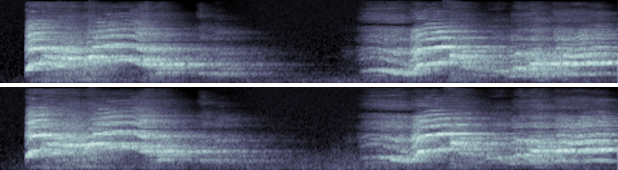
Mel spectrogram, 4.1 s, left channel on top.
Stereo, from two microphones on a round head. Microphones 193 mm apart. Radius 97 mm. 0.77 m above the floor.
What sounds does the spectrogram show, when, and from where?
0.2 s a scream: 20° left (ahead or behind), 1.3 m; by 4.0 s 70° left (ahead or behind), 1.8 m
